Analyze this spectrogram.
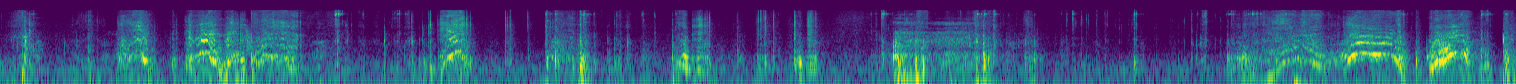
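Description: Zipper of a soft-sided fabric suitcase being pulled open in a run of separate strokes, with a quieter pause about two-thirds of the way through.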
